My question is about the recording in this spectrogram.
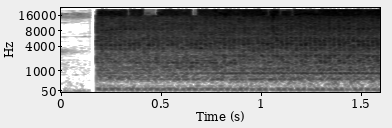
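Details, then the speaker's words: Car started after replacing a bad starter that only clicked: engine catches instantly after a short silence and settles into an even, steady idle with no starter grinding. "New starter's on. Car is started."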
